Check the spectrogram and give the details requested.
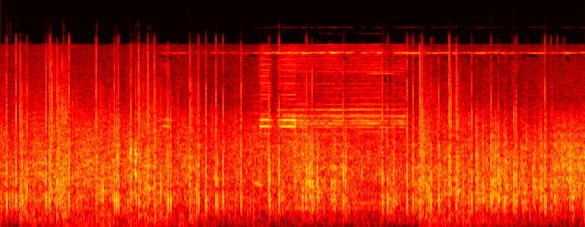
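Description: Aerial fireworks shells bursting in quick succession: a dense, continuous string of bangs and crackles.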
